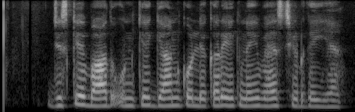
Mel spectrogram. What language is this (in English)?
Hindi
